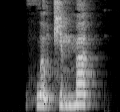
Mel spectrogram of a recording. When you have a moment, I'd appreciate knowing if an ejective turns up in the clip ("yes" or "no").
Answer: no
